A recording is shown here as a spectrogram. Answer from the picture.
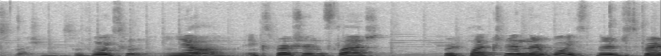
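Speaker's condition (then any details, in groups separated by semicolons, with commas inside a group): Cerebral palsy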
